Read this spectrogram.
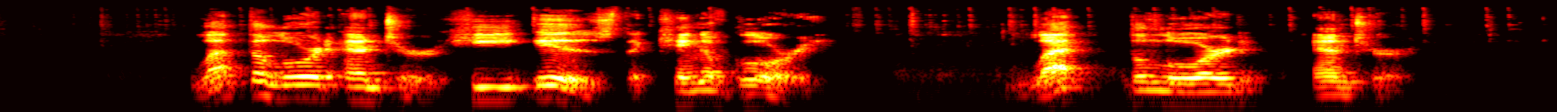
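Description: A middle-aged man speaks calmly and clearly, close to a microphone.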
